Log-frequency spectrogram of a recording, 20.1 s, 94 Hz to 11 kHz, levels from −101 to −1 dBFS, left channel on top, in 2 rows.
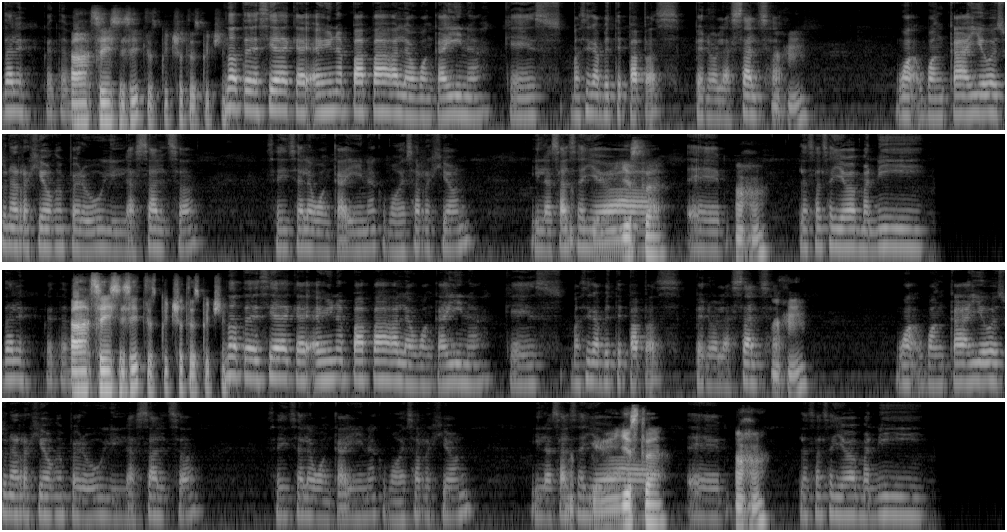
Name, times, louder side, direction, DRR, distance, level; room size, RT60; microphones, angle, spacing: voice 1, 0.0-0.8 2.2-7.9 8.9-12.0 12.8-14.7 15.3-16.6 16.9-17.3 18.0-19.3, left 3 dB, 70° left, 0.9 m, -42 dB
voice 2, 0.7-2.3 7.9-8.1 15.9-16.7 17.4-17.7, right 6 dB, 70° right, 0.5 m, -34 dB
9.2 x 4.1 x 3.7 m
head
